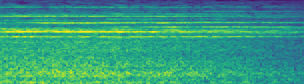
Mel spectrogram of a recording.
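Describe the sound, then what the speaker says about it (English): A train in Minecraft screeches to a halt, a steady high metallic squeal over a rumbling undertone that holds and slowly fades, with no voices. "I awoke in a panic to the train screeching to a halt."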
